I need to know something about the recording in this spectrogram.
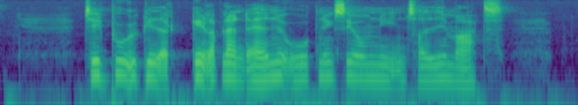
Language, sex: Danish, female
